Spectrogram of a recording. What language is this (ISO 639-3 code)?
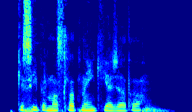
urd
